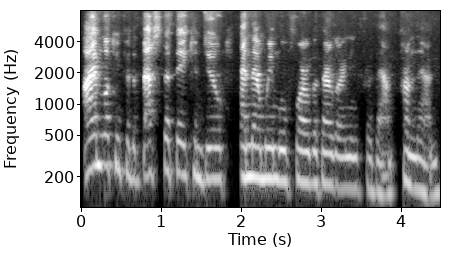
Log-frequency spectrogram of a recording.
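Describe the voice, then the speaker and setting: Lively intonation marks a woman of medium pitch speaking at a fairly quick pace. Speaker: education instructor. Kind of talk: conference presentation. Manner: fast; animated.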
